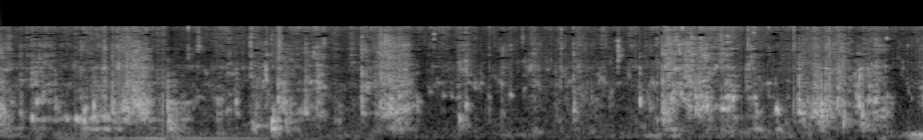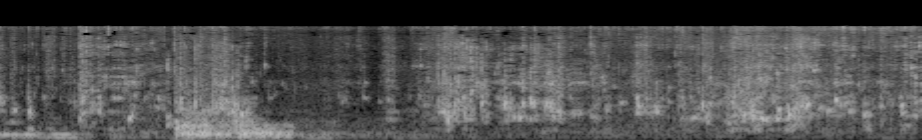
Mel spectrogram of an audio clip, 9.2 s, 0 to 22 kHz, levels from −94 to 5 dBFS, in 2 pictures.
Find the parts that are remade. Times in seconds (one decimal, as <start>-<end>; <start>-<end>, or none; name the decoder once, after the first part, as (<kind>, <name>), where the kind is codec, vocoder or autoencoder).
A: 0.8-4.8 (vocoder, BigVGAN v2); 7.5-8.7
